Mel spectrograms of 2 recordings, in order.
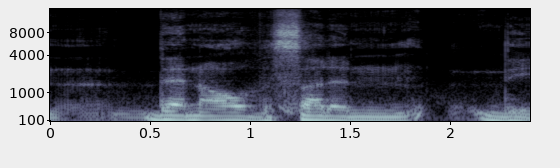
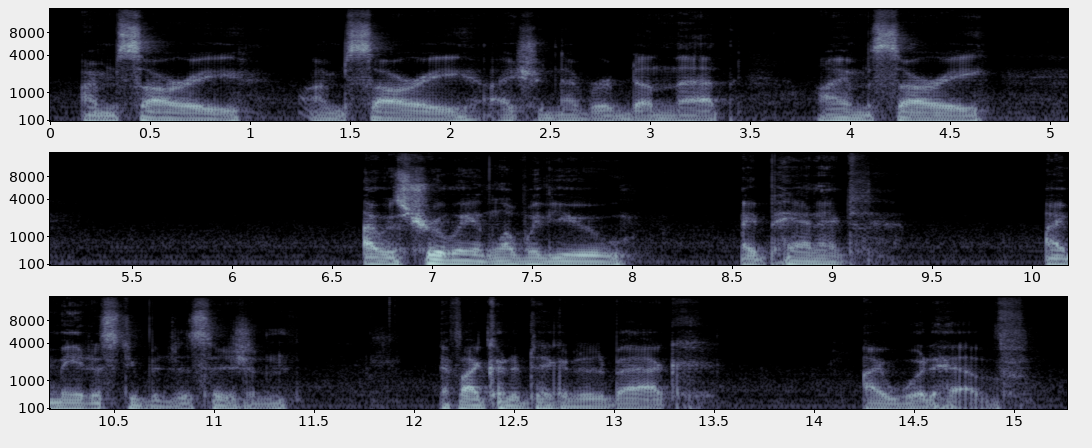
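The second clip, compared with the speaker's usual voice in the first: hushed whisper gradually swelling louder; 4 semitones lower, 5 dB quieter than usual. Voicing a tearful professor apologizing to a ghost: slow whisper growing louder. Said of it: "in a real slow whisper as it gets louder and louder".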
